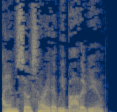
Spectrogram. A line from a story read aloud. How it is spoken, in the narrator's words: she said, her voice thick with tears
